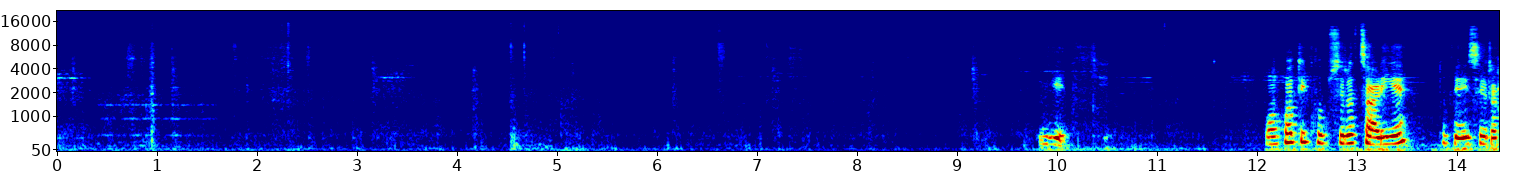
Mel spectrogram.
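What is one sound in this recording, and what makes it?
Cloth rustles softly as a scarf is draped and tucked.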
